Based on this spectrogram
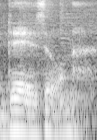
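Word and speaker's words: DAZN: DAZ? – Oh, sorry. I should say Day Zone.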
